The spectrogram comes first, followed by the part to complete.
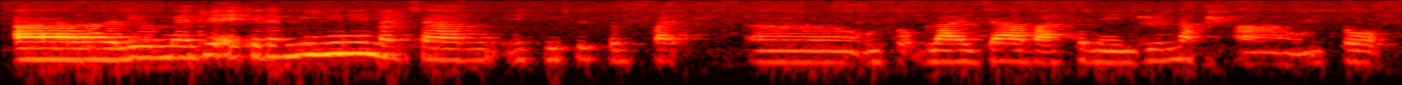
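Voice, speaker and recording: Woman, thirties, soft mellow tone, informal giggly chat, roomy noisy laptop recording. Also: fairly low pitch, steady tone, moderate pace. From Malaysia. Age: 30s. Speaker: panel guest, language academy founder. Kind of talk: casual online panel chat. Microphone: laptop on an online call. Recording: echoey room with background noise.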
